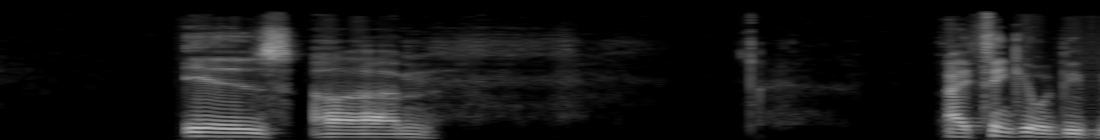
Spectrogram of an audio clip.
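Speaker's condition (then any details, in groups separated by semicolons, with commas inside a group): No condition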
